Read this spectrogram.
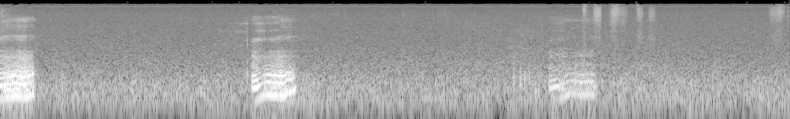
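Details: Snores from a sleeping puppy, a female: three coarse, buzzing low breaths spaced about four seconds apart, the last one longer and trailing off, with a few light ticking sounds nearby.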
